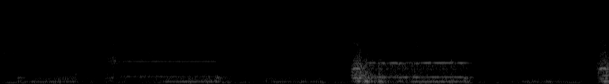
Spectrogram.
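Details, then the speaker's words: Creality Hi Combo 3D printer printing the last row: soft short stepper tones with each head move and no fan noise, very quiet overall; normal quiet printing. "it is really really quiet compared to my under 3 v3s um it doesn't sound like any of the fans are are turning right now which is one of the main um noises with the under 3s"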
